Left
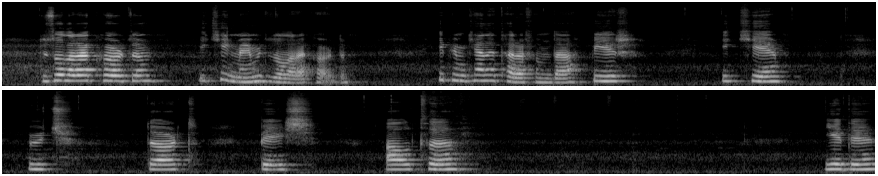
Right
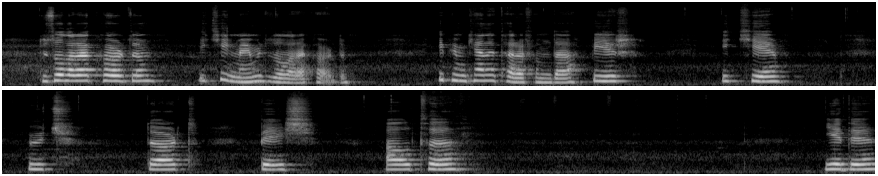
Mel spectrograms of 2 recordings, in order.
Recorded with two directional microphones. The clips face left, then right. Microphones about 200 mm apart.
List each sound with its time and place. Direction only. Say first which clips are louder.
0.3 s a woman's voice: right 4 dB; 25° right (ahead or behind)
8.5 s a sound: right 6 dB; 30° right (ahead or behind)
10.2 s a woman's voice: right 4 dB; 25° right (ahead or behind)
16.9 s a woman's voice: right 5 dB; 25° right (ahead or behind)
